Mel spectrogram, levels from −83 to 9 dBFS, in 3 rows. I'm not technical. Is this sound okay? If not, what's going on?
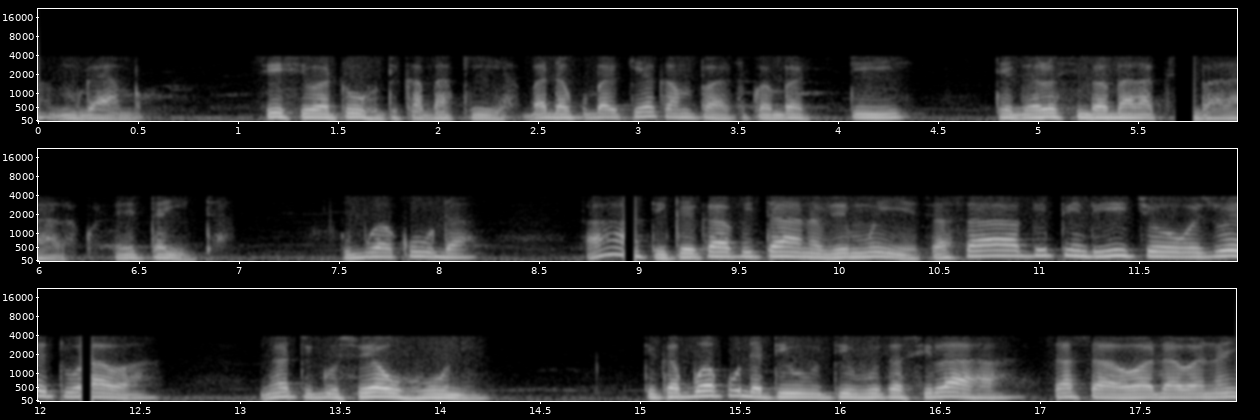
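No. There is packet loss filled with silence: short gaps where pieces of the stream never arrived and the player substituted silence, with hard edges. The gaps are 5.68–5.78 s, after "tukambwa ti tegeresi mbadala"; 8.92–8.98 s, before "tikekaa vitana vyemwie sasa"; and 12.2–12.26 s, after "sasa kipindi hicho weziwetu". Their lengths fit 20 ms packets.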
